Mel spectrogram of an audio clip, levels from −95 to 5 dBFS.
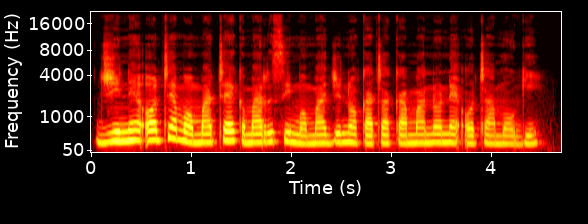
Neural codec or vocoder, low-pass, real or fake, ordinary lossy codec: none; 19.8 kHz; real; none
